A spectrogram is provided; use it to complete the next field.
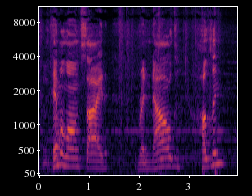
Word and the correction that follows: Reginald Hudlin: I'm saying his name correct. – Reginald? I don't even know. – They're longtime... – Oh, Reginald Hudlin. – Reginald, there you go. Oops, I said it wrong.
